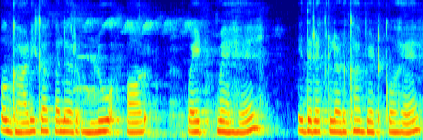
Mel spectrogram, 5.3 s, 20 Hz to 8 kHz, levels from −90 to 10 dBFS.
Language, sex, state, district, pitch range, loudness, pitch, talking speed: Hindi, female, Telangana, Hyderabad, 210-230 Hz, -14 LUFS, 220 Hz, 160 wpm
